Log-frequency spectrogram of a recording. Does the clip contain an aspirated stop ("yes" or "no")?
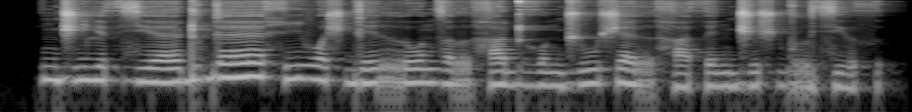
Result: no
